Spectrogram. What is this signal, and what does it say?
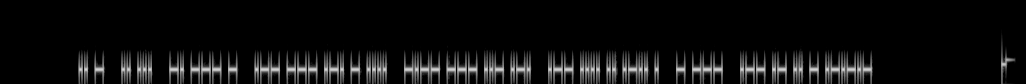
Morse code, heard as a keyed tone, about 44 wpm, 700 Hz. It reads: IT IS NOT WORTH YOUR WHILE TO WAIT.
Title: Sentences from Top 800 Words 45wpm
